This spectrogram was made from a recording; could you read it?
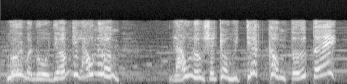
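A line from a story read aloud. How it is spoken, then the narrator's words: Woman screaming. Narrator (Vietnamese): mụ ... hét lên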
